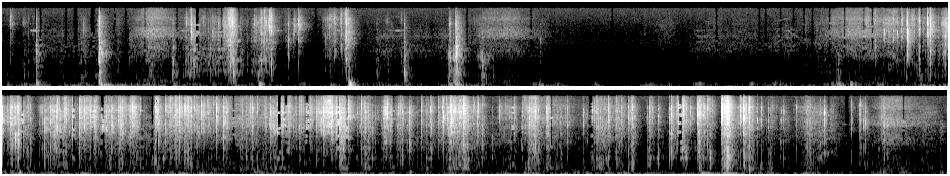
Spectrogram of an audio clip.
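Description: Plastic wrap around a stack of trading cards being torn open and crinkled by gloved hands. Several light clicks and taps from handling the box and cards come first, then a long stretch of dense crinkling in the second half.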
